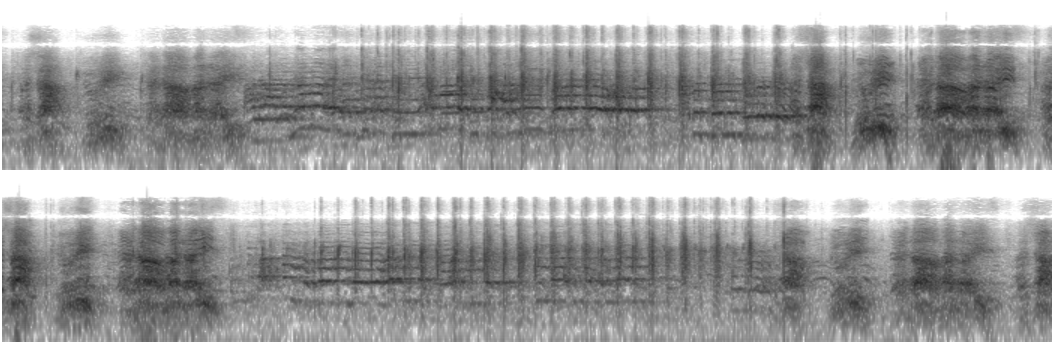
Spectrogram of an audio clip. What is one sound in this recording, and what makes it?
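A crowd of men chants loudly in unison.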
